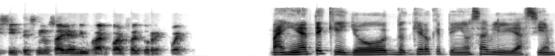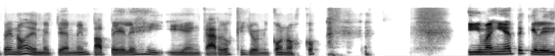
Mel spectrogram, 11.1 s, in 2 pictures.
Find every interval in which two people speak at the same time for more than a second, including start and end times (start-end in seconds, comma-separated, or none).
none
